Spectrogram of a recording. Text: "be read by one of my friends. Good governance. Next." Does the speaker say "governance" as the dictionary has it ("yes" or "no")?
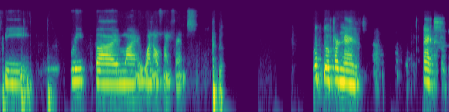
no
